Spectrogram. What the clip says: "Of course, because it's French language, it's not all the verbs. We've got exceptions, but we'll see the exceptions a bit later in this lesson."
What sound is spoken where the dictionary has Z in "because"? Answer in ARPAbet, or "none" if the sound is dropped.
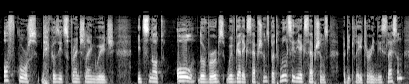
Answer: Z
